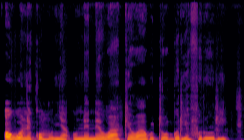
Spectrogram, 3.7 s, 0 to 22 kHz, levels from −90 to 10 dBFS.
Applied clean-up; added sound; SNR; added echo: neural mask model DeepFilterNet 3.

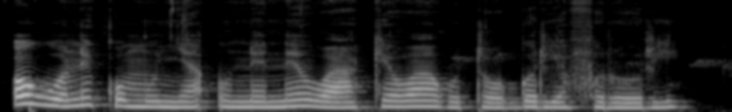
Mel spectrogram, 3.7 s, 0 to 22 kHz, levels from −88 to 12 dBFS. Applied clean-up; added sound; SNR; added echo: none; none; none; none.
